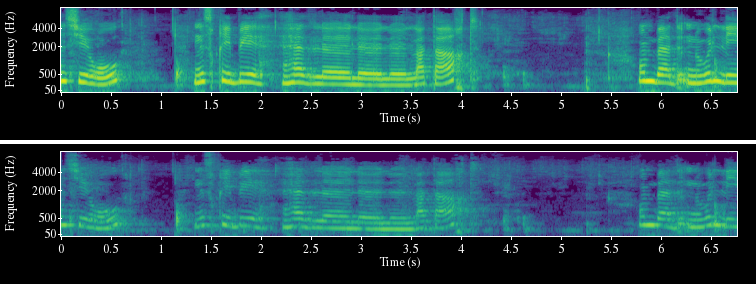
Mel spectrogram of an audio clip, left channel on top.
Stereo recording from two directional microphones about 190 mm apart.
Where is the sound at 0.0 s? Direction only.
60° left (ahead or behind).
